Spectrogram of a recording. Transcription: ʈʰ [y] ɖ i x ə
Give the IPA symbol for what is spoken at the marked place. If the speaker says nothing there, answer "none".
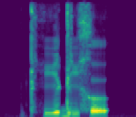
i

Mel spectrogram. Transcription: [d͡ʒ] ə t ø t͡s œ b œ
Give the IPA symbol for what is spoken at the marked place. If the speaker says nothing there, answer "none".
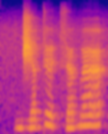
d͡ʒ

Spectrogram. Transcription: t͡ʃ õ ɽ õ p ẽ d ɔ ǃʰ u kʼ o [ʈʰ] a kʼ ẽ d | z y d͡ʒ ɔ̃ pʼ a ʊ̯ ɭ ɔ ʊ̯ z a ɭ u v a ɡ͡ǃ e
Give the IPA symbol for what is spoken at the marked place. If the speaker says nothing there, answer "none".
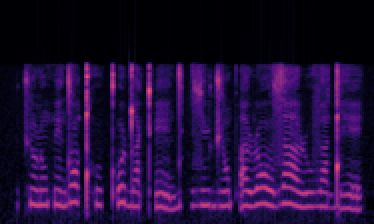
ɖ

